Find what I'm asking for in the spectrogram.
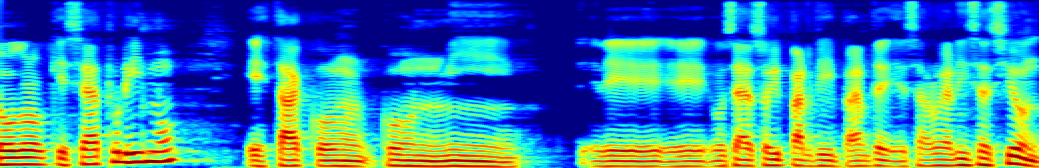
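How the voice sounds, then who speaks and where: A man with a very deep, low pitch speaks fairly slowly, with ordinary pitch variation. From Paraguay, Asunción. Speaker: tourism industry veteran. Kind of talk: round-table discussion.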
